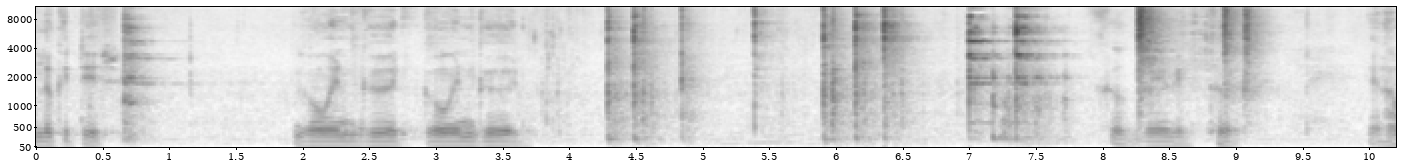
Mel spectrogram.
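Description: A metal pot lid clinks against a pot.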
